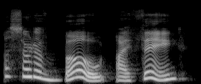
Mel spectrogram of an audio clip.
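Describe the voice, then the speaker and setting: A woman acts out a cheerful little storybook bear, male and simple-minded. He talks slowly and eagerly in a high voice, bumbling over his words with innocent good nature. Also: very animated, darkish tone, full character voice. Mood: eager, muddled.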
